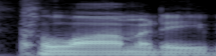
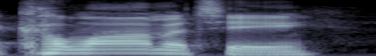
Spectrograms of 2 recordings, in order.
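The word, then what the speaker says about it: Callamaty: Yeah, Calamity. C-A-L-L-A-M-A-T-Y. It's like Calamity, but spelled like with the word llama in the middle of it.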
